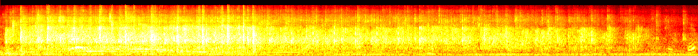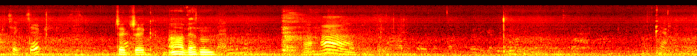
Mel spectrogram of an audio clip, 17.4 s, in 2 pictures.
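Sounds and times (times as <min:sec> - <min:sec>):
crowd applause: 0:00.0 - 0:08.7
speech: 0:10.3 - 0:11.6.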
